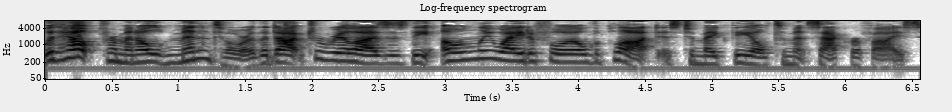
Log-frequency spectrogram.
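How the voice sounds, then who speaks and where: A woman's bright, sharp tone with vocal fry and very wide pitch swings on a very clean recording with a silent background. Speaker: podcast co-host. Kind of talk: casual chat.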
